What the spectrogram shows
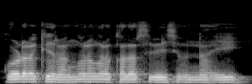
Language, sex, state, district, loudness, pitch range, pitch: Telugu, male, Telangana, Mahabubabad, -15 LUFS, 110-120 Hz, 115 Hz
